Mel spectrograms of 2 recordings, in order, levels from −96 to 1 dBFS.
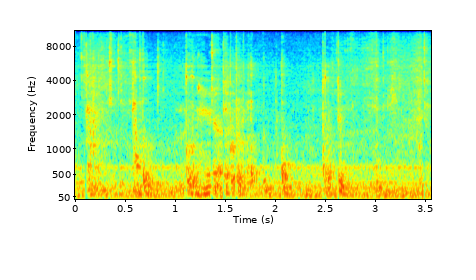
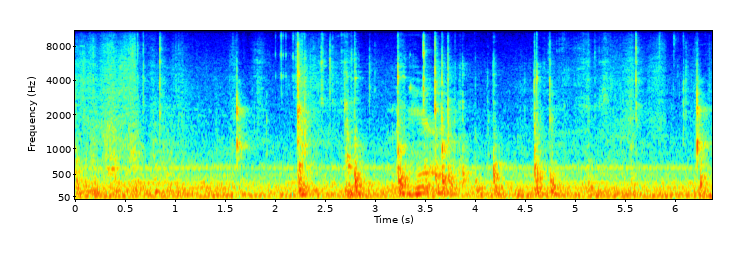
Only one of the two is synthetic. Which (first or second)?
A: first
